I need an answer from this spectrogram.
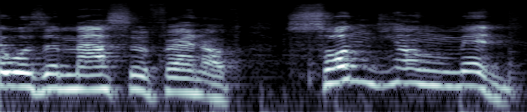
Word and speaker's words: Son Heung-min: Son Heung-min. That's how they say his name there. It's not Heung-min Son, it's Son Heung-min.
